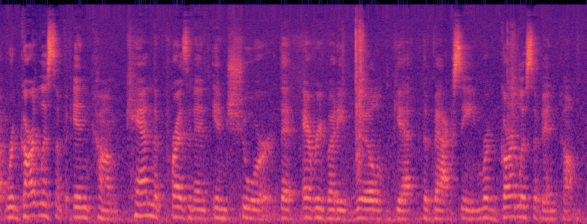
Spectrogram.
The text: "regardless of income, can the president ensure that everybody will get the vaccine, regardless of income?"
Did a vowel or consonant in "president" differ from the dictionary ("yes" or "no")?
no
